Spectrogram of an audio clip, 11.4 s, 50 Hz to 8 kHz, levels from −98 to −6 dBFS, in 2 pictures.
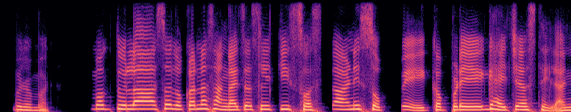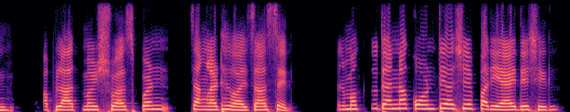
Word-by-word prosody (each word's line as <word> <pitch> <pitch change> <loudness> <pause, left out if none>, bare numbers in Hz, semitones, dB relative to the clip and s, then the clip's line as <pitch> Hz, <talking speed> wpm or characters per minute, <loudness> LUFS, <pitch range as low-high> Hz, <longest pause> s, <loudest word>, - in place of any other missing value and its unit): बरोबर. 205 -4 -2 0.5
मग 280 -1 -1
तुला 275 0 +3
असं 295 +2 0
लोकांना 270 +2 +1
सांगायचं 245 -4 +1
असेल, 255 +2 -1
की 265 0 +1
स्वस्त 230 +3 -3
आणि 260 +1 0
सोपे 220 -5 -2
कपडे 220 +1 +2
घ्यायचे 235 -4 +2
असतील 220 -3 -1
आणि 200 +2 0 0.4
आपला 220 +1 +1
आत्मविश्वास 230 +1 0
पण 260 +1 +1 0.3
चांगला 235 -3 +2
ठेवायचा 225 -3 +2
असेल. 225 - 0 0.5
तर 255 - -5
मग 275 +1 +2
तू - - -6
त्यांना 310 0 +3
कोणते 290 +2 +2
असे 305 0 +2
पर्याय 235 -4 +3
देशील? 230 -1 -1
240 Hz, 150 wpm, -22 LUFS, 225-270 Hz, 0.5 s, तुला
